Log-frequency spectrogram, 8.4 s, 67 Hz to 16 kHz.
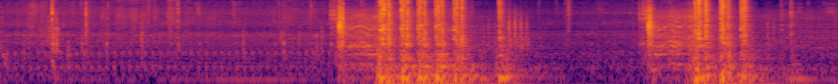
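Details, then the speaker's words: Old GM truck with 4L80E, after loosening a wire: starter cranks, engine catches and runs about a second then cuts out, twice; anti-theft PassLock/VATS fuel cutoff not functioning, later deleted with HP Tuners. "and the reason it's doing that is because the pass lock system is not functioning for whatever reason"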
